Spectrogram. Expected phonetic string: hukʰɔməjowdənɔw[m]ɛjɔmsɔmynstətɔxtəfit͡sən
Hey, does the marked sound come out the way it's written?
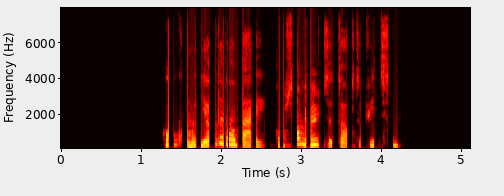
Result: no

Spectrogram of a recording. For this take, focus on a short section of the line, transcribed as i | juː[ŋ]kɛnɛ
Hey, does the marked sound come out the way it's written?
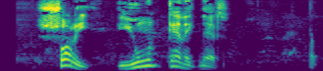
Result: no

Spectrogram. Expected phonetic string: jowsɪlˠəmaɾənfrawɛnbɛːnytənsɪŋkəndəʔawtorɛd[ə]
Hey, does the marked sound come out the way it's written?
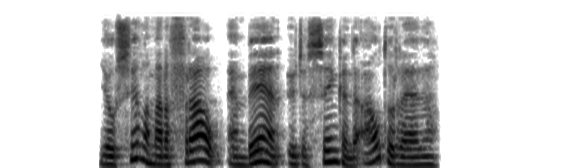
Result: yes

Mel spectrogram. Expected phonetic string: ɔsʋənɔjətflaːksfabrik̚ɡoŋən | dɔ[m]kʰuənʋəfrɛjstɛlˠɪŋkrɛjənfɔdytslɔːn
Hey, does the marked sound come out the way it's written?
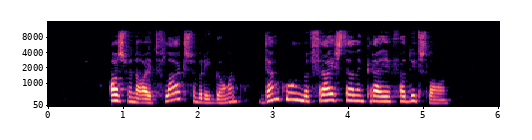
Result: no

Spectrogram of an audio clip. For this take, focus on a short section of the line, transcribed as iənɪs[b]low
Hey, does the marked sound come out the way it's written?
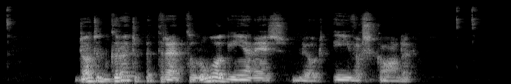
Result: yes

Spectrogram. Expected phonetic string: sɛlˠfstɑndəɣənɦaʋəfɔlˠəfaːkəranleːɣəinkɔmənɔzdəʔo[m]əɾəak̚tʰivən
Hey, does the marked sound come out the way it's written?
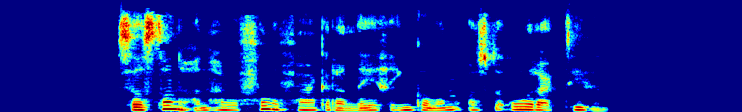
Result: no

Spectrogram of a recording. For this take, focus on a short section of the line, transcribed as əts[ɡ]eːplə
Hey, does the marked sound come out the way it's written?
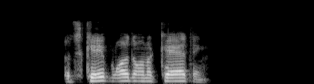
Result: no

